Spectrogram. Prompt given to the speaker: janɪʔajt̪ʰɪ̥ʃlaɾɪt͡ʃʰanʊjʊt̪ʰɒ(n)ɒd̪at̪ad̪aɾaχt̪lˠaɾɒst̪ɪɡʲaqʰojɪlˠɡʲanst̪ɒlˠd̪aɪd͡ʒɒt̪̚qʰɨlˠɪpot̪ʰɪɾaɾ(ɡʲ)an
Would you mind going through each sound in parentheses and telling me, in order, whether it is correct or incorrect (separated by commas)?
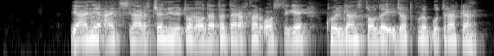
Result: correct, incorrect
